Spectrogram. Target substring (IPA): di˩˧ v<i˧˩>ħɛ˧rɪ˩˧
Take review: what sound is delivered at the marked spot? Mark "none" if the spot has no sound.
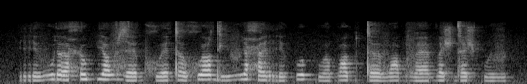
i˥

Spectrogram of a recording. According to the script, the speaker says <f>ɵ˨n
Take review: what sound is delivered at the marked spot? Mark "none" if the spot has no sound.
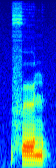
f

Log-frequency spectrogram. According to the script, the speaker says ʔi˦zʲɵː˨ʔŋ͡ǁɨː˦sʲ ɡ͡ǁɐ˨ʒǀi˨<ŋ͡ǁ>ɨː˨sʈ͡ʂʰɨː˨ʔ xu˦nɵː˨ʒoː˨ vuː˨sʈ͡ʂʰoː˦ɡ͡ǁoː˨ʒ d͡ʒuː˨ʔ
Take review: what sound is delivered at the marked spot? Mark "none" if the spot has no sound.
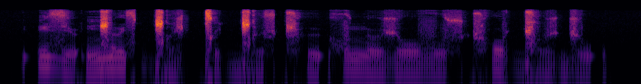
ɡ͡ǁ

